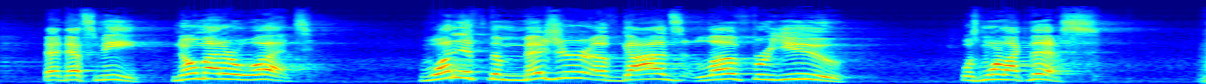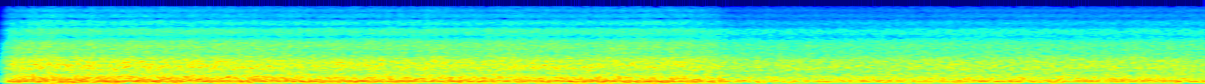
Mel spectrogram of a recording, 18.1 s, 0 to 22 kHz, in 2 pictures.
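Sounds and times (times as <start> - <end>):
speech: 0.4 - 2.4, 3.2 - 6.4, 7.2 - 8.3
roaring waterfall at Niagara Falls: 9.0 - 18.0.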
